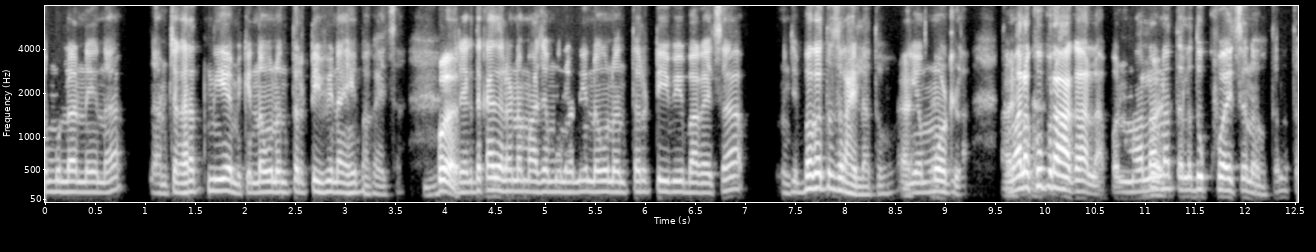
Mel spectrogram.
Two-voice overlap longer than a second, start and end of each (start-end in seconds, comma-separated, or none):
none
